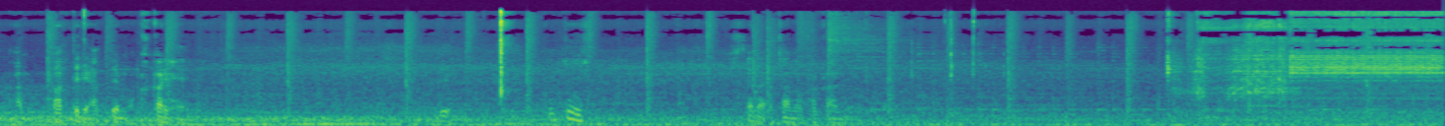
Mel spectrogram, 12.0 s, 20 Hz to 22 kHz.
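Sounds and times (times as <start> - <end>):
background music: 0.0 - 12.0
starter motor high buzz: 9.7 - 12.0.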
